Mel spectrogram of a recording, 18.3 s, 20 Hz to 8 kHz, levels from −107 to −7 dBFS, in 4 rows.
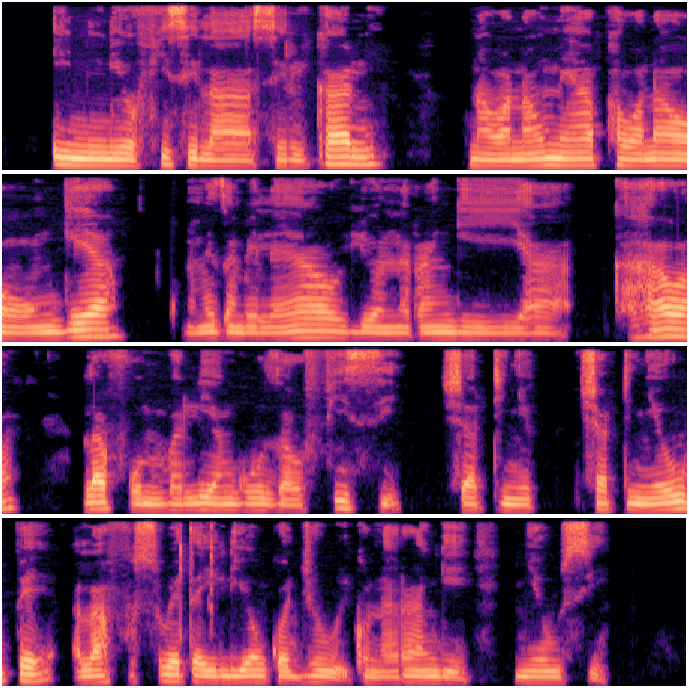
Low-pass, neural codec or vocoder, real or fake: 7.2 kHz; none; real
